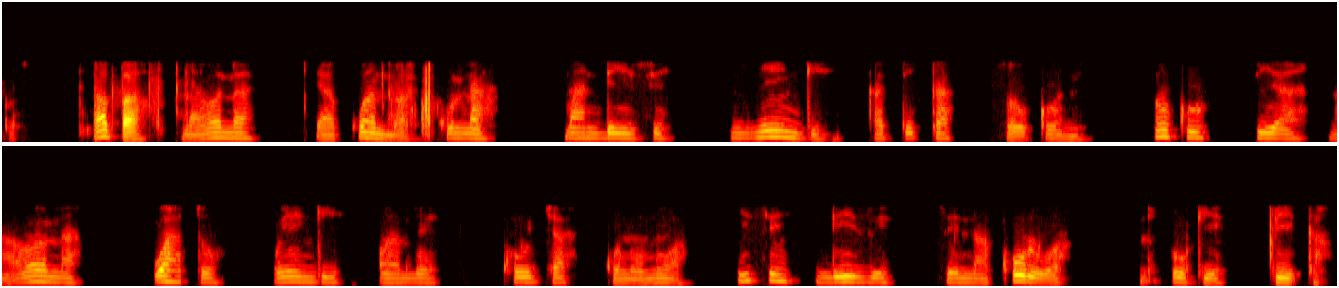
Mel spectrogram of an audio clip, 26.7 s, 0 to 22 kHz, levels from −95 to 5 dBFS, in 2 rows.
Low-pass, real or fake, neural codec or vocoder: 3.6 kHz; fake; codec, 24 kHz, 6 kbps, HILCodec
